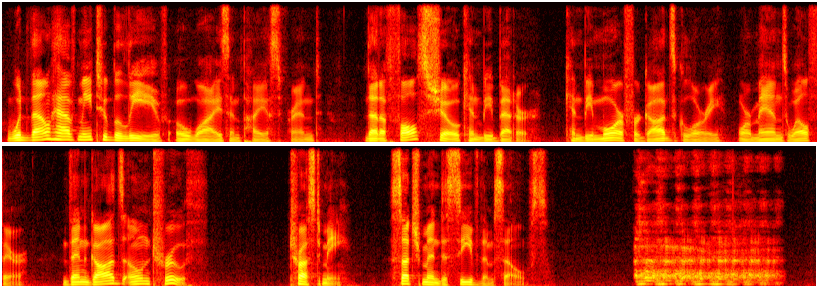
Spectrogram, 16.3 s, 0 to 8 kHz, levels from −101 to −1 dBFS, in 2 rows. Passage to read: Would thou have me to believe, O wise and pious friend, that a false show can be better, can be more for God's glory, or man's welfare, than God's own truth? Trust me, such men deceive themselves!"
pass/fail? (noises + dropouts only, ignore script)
fail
